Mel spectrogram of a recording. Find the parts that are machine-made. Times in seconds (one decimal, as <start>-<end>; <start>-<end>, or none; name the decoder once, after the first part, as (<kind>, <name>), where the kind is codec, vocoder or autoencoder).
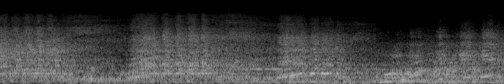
none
